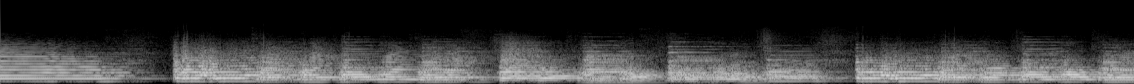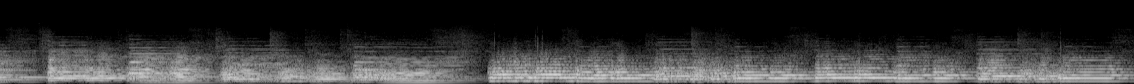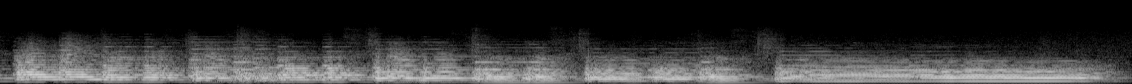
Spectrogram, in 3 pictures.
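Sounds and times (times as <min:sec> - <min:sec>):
tuba playing a melody: 0:00.0 - 0:34.0.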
